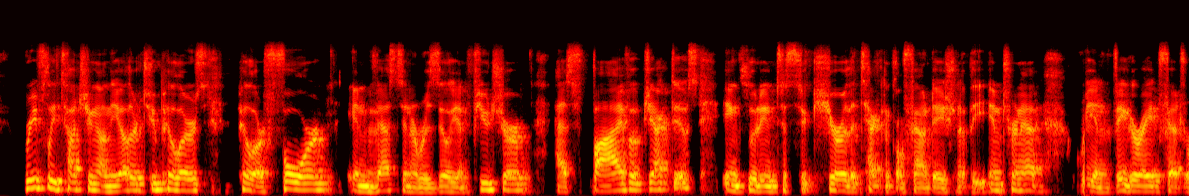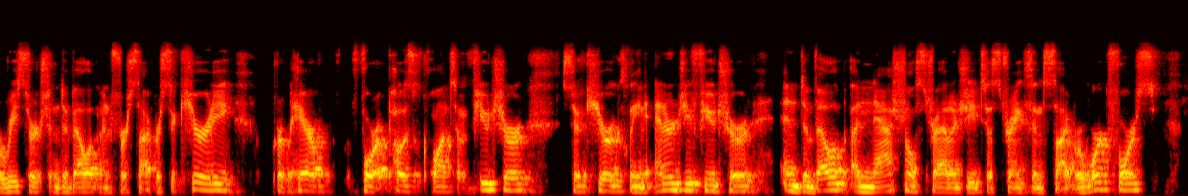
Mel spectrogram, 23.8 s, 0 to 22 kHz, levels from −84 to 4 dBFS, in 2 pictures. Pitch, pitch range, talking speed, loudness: 120 Hz, 100-135 Hz, 135 wpm, -25 LUFS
